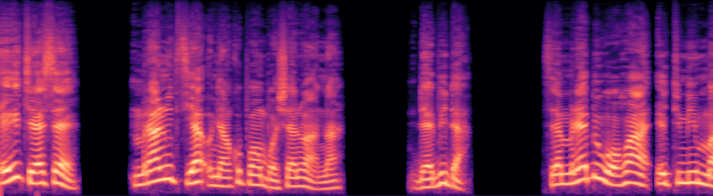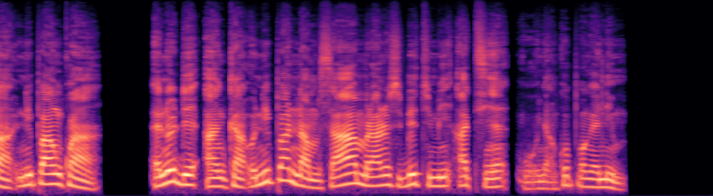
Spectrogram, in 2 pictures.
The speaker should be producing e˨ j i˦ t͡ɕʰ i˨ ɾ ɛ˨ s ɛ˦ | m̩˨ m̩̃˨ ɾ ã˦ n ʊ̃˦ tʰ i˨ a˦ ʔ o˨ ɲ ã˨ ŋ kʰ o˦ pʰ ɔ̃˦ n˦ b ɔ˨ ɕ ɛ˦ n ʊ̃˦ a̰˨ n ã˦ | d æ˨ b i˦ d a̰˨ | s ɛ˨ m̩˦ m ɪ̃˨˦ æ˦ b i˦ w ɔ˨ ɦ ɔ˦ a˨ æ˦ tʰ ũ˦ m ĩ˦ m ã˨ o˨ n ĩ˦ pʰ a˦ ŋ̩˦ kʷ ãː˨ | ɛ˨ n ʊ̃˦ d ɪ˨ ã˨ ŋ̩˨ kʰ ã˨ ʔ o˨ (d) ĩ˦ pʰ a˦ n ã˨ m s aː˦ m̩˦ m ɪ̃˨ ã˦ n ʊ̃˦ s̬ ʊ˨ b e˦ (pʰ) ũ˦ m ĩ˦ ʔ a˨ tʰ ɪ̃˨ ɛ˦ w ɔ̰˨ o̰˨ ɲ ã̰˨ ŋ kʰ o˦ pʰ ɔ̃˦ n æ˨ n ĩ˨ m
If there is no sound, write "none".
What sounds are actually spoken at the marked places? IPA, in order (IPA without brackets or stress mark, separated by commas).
n, tʰ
